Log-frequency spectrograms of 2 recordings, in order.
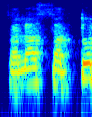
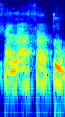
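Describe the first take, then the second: First: The word ends with an added n sound. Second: The word ends on a vowel without n. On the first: The speaker calls it wrong. "सलासतुन नहीं" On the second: The speaker calls it right. "उसका तनवीन नहीं रहेगा"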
